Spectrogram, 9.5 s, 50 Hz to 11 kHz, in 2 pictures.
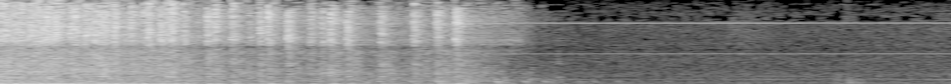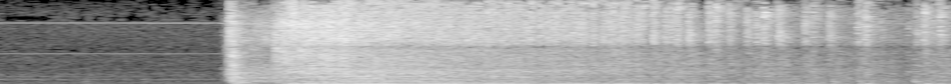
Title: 911sc rough start with vacuum leaks + backfire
